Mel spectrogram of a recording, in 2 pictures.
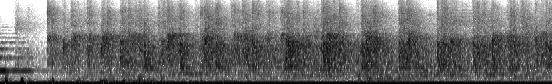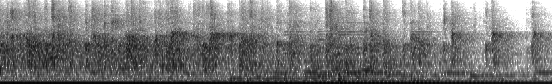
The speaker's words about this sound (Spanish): Y lo vamos a recibir, como en las anteriores ocasiones, con un cariñoso aplauso.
